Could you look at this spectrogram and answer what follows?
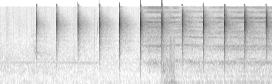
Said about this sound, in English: You know what that is? It's when you're turning on that stove and it's trying to light. Play it one more time.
